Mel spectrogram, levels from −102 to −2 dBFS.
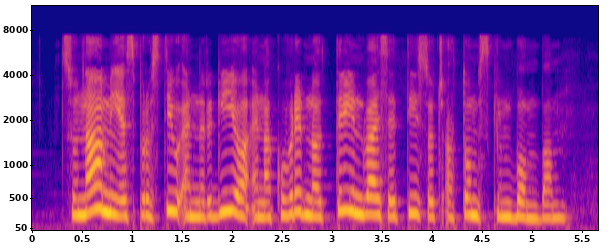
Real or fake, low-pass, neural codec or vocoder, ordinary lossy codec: real; 7.2 kHz; none; none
